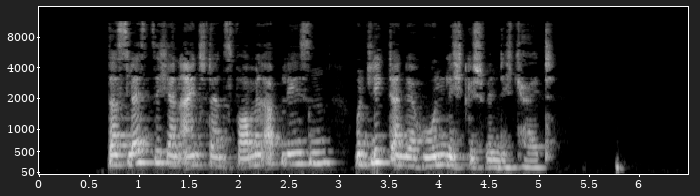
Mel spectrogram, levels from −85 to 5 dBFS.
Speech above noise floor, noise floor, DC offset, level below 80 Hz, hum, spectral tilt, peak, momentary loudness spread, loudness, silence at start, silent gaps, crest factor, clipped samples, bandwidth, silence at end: 69 dB; -86 dBFS; under 0.1%; -64 dBFS; none; -4.5 dB/octave; -2 dBFS; 13 LU; -17 LUFS; 0.7 s; none; 16 dB; under 0.1%; 11.5 kHz; 0.7 s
